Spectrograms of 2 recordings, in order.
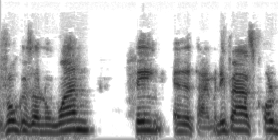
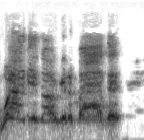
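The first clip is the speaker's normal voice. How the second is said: very high, screaming outburst. Retelling how a suffering lady screamed back: imitating someone screaming. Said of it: "she screamed at me".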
